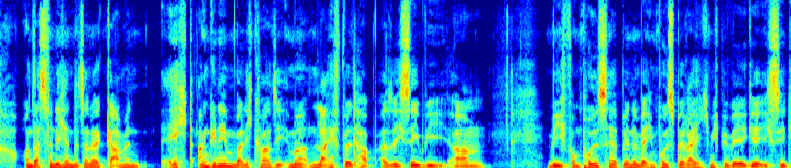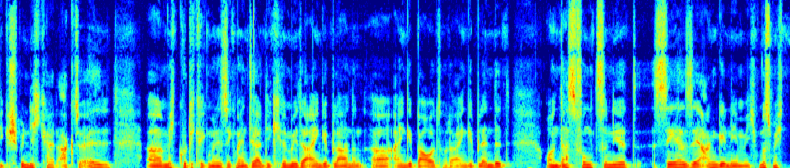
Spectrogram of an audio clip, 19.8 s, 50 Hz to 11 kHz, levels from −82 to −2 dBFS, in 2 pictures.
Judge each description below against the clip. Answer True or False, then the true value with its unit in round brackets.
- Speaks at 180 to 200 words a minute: True (190 wpm)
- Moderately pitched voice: False (130 Hz)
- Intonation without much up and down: False (3.7 semitones)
